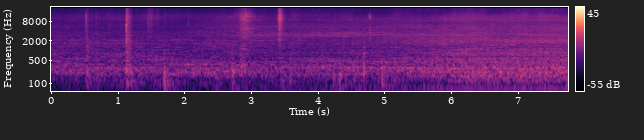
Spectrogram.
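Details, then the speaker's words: JP Heaters 2kW diesel air heater in a bus, thermostat set to 21 degrees, warming up: soft steady blower whoosh slowly building with a few faint clicks, air still only warm; normal operation. "itself is blowing out well it's only warm there at the moment but it's still heating up pretty straightforward really very very easy to use"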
